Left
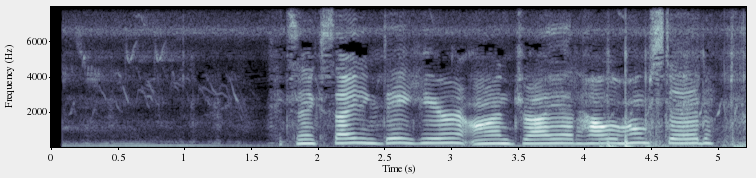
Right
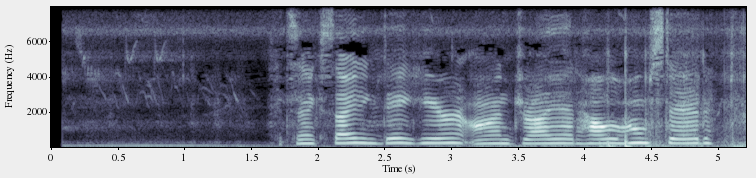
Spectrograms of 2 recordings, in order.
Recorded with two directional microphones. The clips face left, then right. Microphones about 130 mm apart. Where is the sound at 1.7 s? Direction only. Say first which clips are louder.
Left 1 dB; 5° left (ahead or behind).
